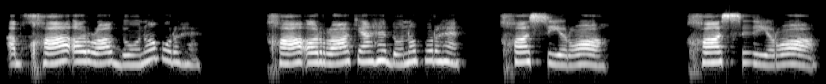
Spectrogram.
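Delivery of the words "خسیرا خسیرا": very slow خسیرا with a thin سین and heavy خا; slow خسیرا, light سین; thin seen. Shown as a demonstration. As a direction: draw out خسیرا, sin kept light. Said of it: "سین کو باریک رکھنا ہے".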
